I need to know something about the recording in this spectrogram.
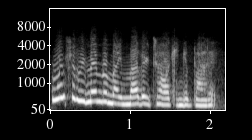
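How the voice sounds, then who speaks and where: A very high-voiced girlish young bride. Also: sing-song, fast. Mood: uneasy. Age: young adult. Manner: girlish, pleading, hesitant. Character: timid, adoring teenage bride, girlish and easily cowed. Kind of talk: old-time radio drama acting. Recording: dull, noisy old radio broadcast.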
